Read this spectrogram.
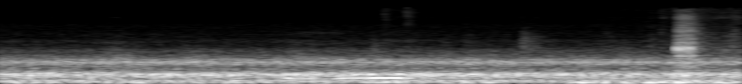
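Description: A wooden chair creaks softly as a person shifts in the seat.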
